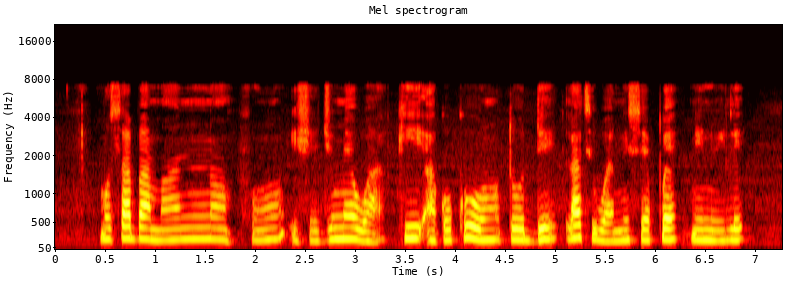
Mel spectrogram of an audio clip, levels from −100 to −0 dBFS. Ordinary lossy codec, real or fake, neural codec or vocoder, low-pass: none; real; none; 7.2 kHz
